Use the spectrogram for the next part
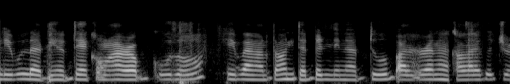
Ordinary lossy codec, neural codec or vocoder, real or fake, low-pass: none; codec, 16 kHz, 1 kbps, X-Codec, HuBERT features, trained on balanced general audio; fake; none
